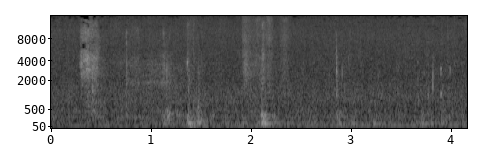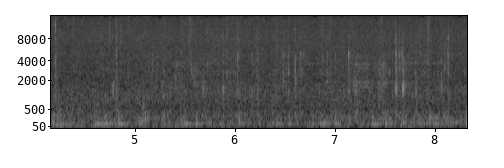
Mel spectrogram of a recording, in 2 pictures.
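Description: Hand screwdriver driving a pointed self-tapping screw into the plastic of a compost digester cone, faint irregular clicks and scrapes as the screw cuts its own way into the plastic.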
